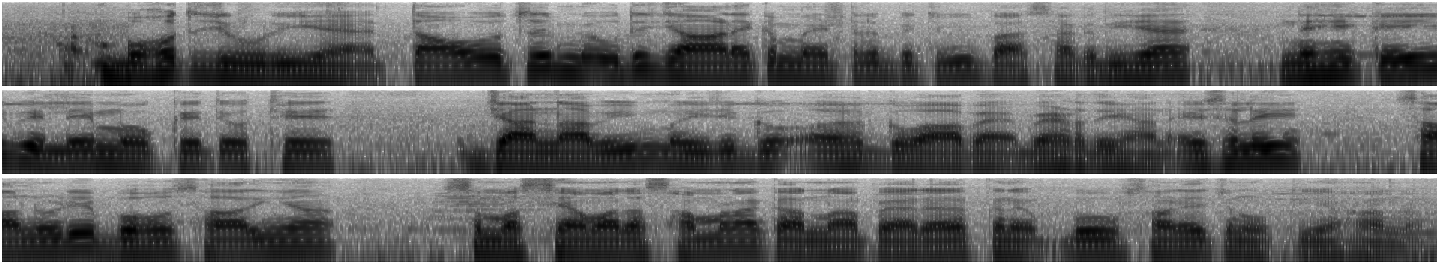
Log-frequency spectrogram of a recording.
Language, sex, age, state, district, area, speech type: Punjabi, male, 18-30, Punjab, Hoshiarpur, rural, spontaneous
